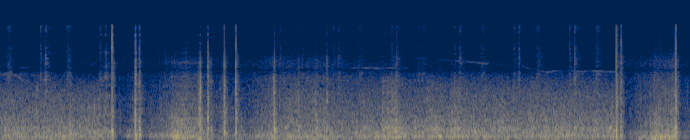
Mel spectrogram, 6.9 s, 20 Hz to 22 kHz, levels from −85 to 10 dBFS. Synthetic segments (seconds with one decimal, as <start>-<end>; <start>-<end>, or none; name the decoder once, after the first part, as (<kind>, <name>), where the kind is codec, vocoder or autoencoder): 1.0-2.1 (codec, SNAC)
